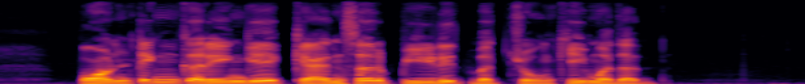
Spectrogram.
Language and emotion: Hindi, neutral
